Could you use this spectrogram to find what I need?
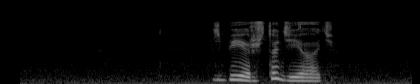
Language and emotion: Russian, sad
